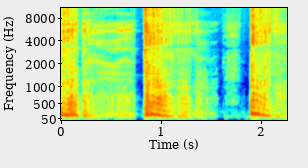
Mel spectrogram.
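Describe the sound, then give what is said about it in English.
A voice imitates a Camaro sports car engine with three loud, throaty revving bursts, each a low, rough roar that dips in pitch before cutting off, with short pauses between. “And number two, that you're really good at sound effects.”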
